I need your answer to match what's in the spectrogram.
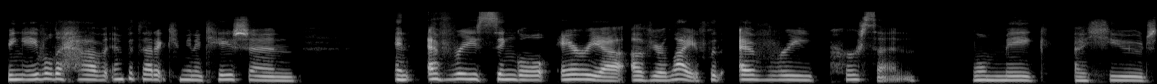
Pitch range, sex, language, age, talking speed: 170-215 Hz, female, English, 30-49, 105 wpm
